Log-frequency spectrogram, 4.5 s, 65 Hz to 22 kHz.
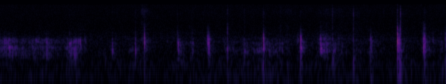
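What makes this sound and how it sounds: Long stiletto nail tips tap quickly on the laminated board cover of a closed spiral-bound hardcover cookbook. About sixteen light, dry, clicky taps sound in an uneven rhythm, with a faint scratchy rustle at the start. Each tap is quiet, midrange-toned near 1.3 kHz, and dies away almost instantly.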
